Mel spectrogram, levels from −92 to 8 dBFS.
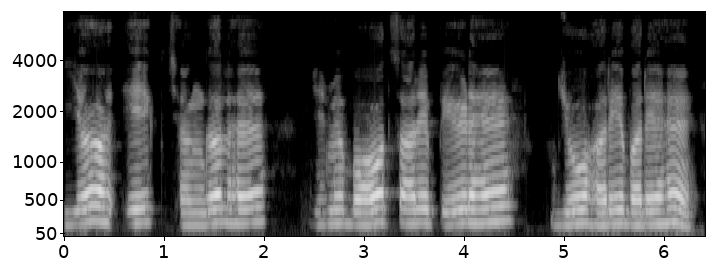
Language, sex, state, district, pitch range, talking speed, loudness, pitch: Hindi, male, Jharkhand, Deoghar, 170-195 Hz, 120 wpm, -17 LUFS, 185 Hz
